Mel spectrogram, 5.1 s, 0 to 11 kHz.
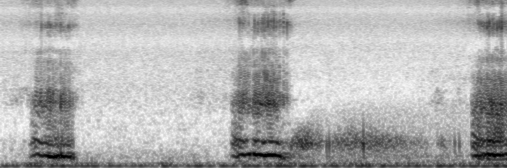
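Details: Sakura, a female Siberian kitten born 6 February 2021, sleeps on her owner's bed and snores. Three nasal, whining inhalations come about every two seconds, with a soft breathy rustle between them in a quiet room.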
